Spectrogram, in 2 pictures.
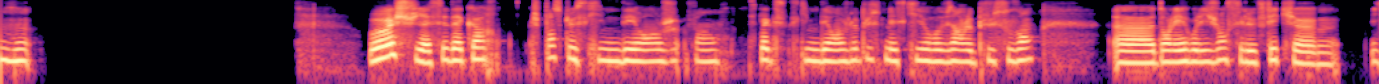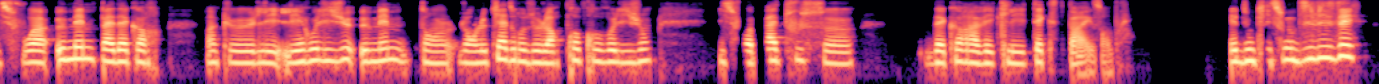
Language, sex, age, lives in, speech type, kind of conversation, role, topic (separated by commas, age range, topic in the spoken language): French, female, 25-29, France, conversation, unstructured, none, Pourquoi la religion suscite-t-elle parfois de la haine ?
